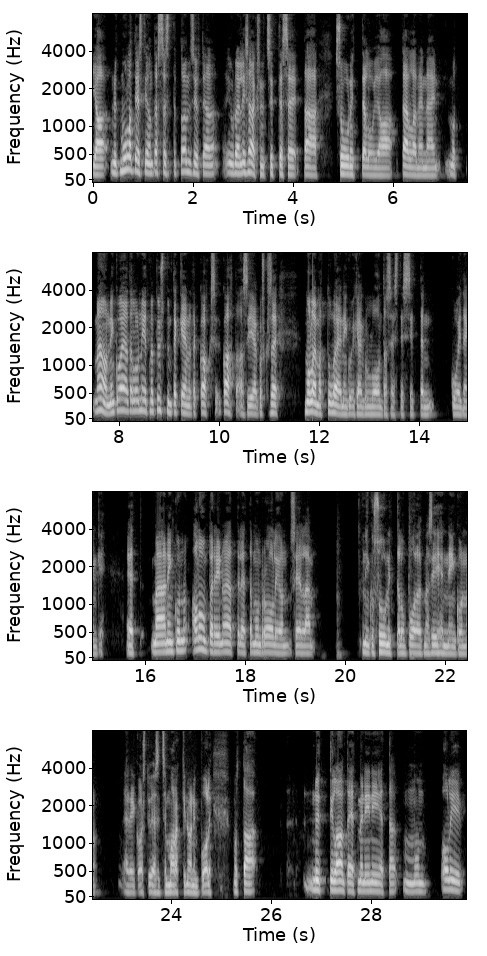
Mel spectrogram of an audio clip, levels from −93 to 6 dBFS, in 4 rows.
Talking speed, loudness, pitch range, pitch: 145 wpm, -19 LUFS, 130-160 Hz, 145 Hz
